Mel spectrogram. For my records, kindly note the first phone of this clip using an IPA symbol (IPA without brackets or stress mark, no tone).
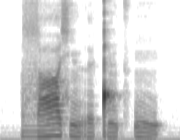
ɮ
